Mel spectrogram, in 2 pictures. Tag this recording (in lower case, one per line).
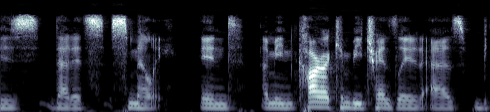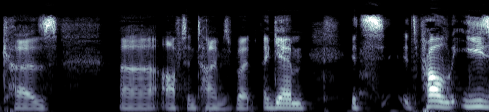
monologue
